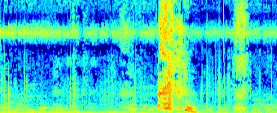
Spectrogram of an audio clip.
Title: Wide Nose Sneezes Philippines.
